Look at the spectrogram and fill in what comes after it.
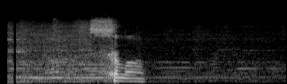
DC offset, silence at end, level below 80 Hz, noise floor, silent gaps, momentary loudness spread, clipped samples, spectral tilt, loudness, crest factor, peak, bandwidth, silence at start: under 0.1%; 0.15 s; -62 dBFS; -49 dBFS; none; 14 LU; under 0.1%; -3 dB/octave; -24 LUFS; 26 dB; -2 dBFS; 11 kHz; 0.05 s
